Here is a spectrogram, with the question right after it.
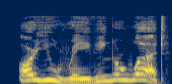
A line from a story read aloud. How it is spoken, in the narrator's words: Razumihin shouted, roused to fury at last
